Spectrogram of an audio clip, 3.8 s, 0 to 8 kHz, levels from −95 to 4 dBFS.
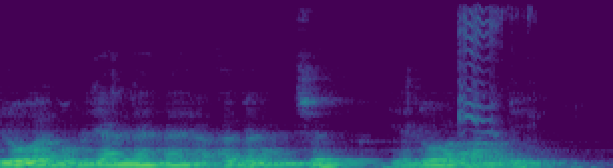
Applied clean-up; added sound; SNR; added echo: none; Meow; 11 dB; reverberation time 0.9 s.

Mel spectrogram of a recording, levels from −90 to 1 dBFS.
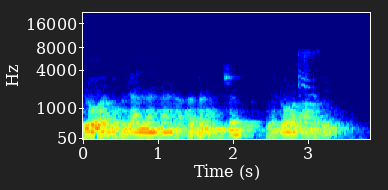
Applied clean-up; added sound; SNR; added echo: neural separator model SepFormer DNS4.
